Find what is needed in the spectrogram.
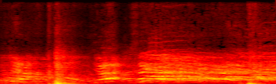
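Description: A wrestler slammed down onto the wrestling ring mat about a second in: one heavy thud that booms through the ring. A second, lighter thud comes near the end, under the shouting voices of a close-packed crowd.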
